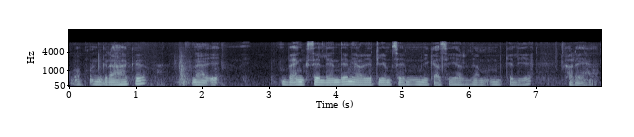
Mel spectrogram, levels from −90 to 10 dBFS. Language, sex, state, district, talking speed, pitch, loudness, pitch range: Hindi, male, Bihar, Muzaffarpur, 135 wpm, 105 Hz, -30 LUFS, 100-115 Hz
